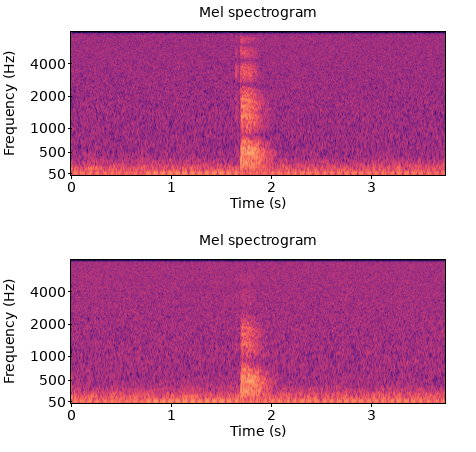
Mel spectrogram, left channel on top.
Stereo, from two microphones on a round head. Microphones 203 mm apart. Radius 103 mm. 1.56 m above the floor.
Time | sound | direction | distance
1.6 | a pop | 85° left | ?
